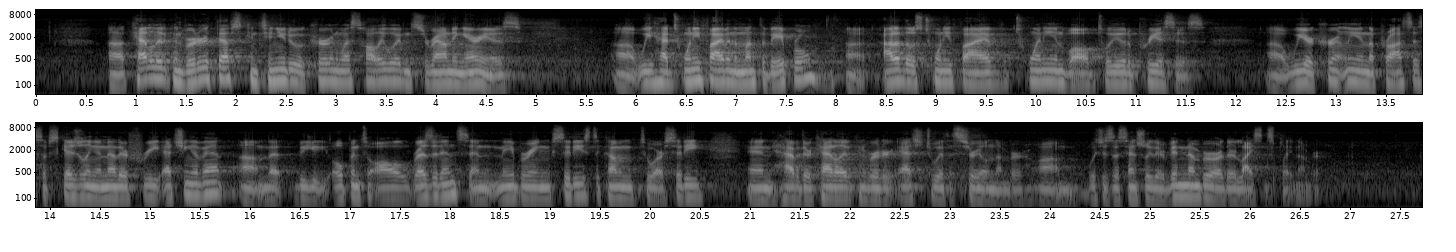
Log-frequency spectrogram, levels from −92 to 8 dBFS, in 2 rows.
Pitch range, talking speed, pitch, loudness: 100-125 Hz, 175 wpm, 110 Hz, -39 LUFS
